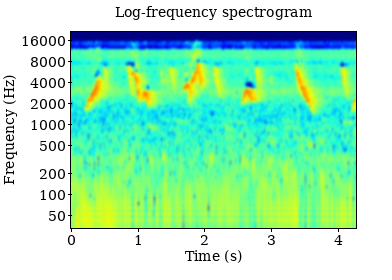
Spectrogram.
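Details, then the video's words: Lively song from a red-cowled cardinal: strong whistled notes swooping downward, some doubled, given roughly twice per second in a rapid, forceful series. "Galo de campina puro luxo açoitando muito!!"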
